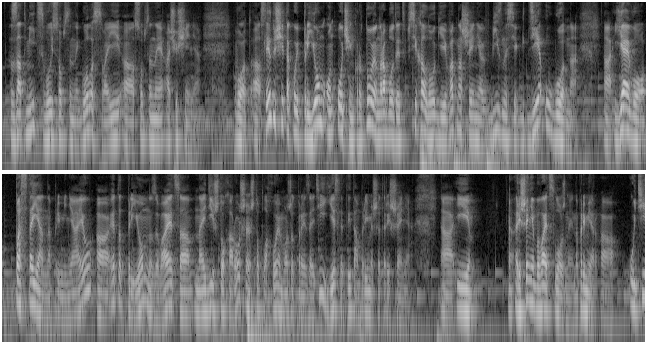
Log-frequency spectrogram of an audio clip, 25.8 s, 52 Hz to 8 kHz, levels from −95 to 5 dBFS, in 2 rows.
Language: Russian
